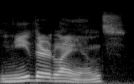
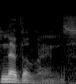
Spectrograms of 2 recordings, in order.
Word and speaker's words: Netherlands: And from being from Netherlands. So uh uh don't don't forget that neither lands is neither here neither there. So when you hear me saying wrong, I know it's Netherlands.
